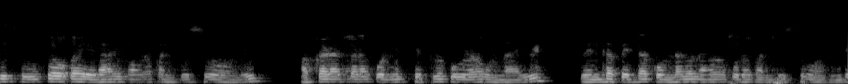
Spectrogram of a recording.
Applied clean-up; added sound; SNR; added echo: neural mask model DeepFilterNet 3.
